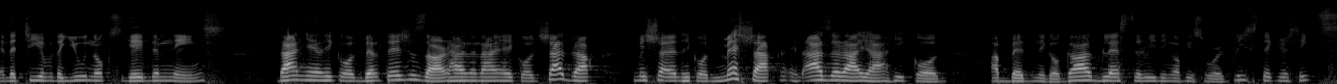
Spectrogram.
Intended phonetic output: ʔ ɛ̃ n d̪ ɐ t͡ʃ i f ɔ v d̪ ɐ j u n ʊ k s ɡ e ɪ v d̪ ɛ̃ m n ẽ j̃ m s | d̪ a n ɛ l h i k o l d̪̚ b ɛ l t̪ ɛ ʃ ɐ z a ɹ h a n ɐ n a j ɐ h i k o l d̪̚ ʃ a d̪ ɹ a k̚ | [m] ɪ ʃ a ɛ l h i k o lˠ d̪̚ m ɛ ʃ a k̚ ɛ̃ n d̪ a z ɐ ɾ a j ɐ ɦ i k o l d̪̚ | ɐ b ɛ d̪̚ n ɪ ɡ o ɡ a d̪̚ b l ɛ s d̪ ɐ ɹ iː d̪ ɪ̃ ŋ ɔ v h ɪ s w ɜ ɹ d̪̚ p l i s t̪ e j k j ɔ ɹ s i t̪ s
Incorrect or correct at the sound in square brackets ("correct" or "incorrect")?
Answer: correct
